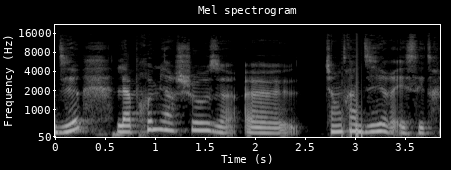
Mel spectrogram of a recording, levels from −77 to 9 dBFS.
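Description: From 2.87 to 3.07 s, just after "euh tu es en", the speech breaks into processor overload crackle. Roughly fifteen deadlines are missed, a pattern that fits buffers of around 10 ms. Each late buffer is skipped, leaving hard-edged gaps heard as gritty tearing until the load eases.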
